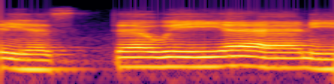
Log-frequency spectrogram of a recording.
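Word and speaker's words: يستويان: അപ്പോൾ സലമൻ ലിറജുലിൻ ഹൽ യസ്തവിയാനി മസല, ഹൽ യസ്തവിയാനി. വി എന്ന വാവിൻ്റെ ഉച്ചാരണം 2 ചുണ്ടിൽ നിന്ന് തന്നെ വരണം.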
